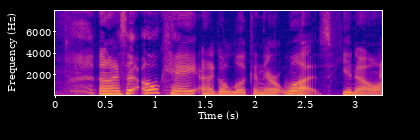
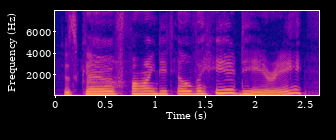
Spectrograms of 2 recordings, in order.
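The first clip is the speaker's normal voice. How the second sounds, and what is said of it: Put-on British accent. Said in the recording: “I hear in my head a British accent.”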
